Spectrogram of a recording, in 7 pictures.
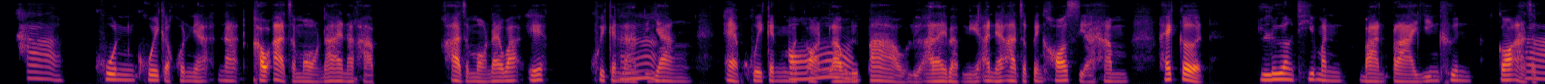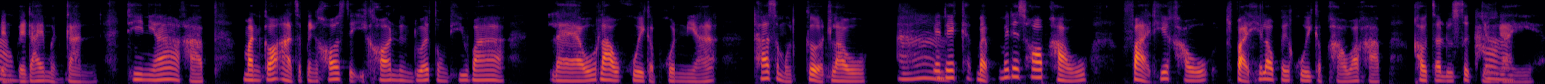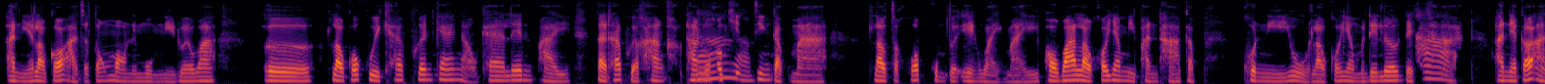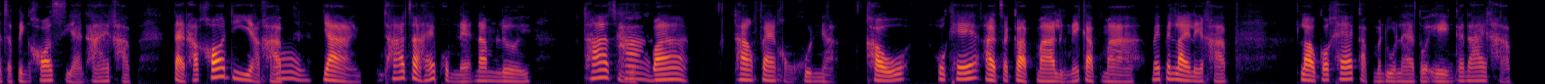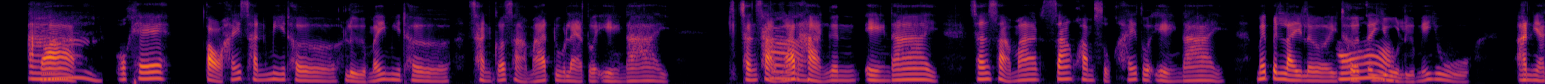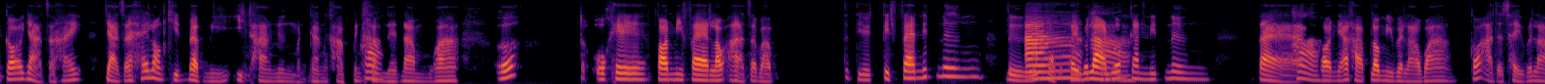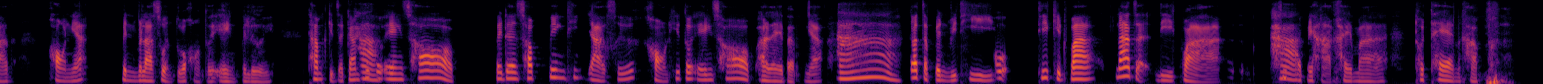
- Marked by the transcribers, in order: other noise; chuckle
- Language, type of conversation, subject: Thai, advice, จะรับมืออย่างไรเมื่อคู่ชีวิตขอพักความสัมพันธ์และคุณไม่รู้จะทำอย่างไร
